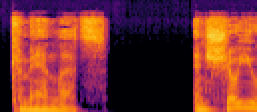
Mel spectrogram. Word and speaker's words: cmdlet: We're going to dive into the core philosophy behind PowerShell's comlets, pronounced commandlets, and show you how this verb noun pattern is the key to unlocking the entire PowerShell ecosystem.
